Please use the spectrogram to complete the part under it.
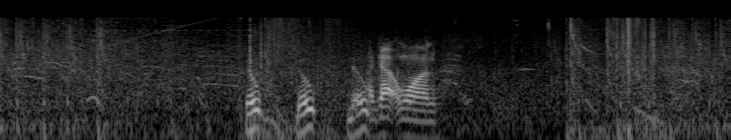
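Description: Laser rifle shots fire in short sharp bursts.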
